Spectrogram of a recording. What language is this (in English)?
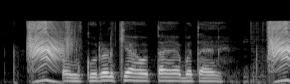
Hindi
